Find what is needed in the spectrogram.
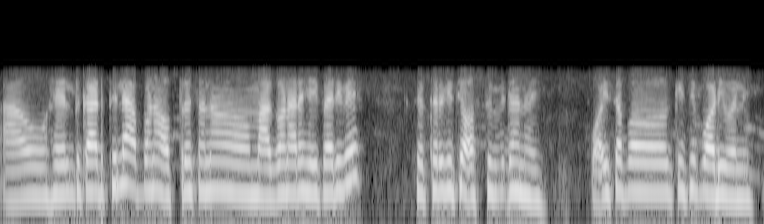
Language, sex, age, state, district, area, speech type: Odia, female, 30-45, Odisha, Sambalpur, rural, conversation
